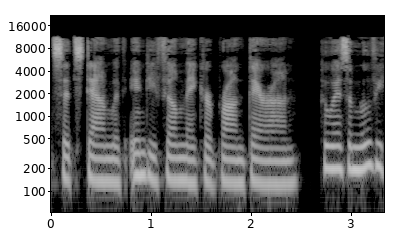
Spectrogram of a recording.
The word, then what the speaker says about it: Bron Theron: Yes, you did it. Bron Theron. My mouth wanted to go to how I said it wrong the first time, and it was like, no brain. Let's get this together. Yeah, that's correct. Bron Theron.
